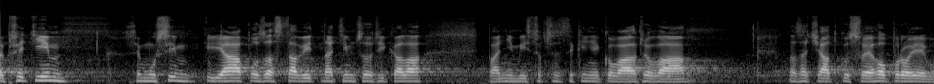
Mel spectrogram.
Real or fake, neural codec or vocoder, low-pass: real; none; 9.9 kHz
